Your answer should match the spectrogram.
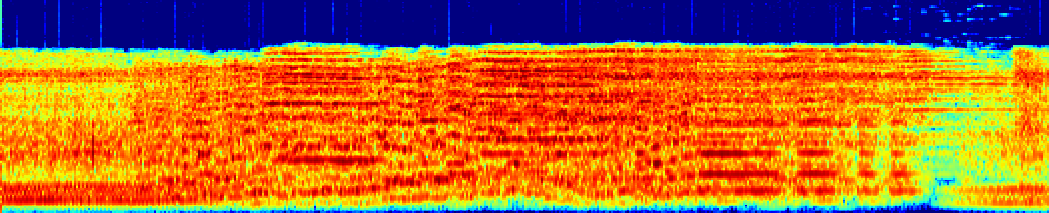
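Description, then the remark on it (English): A car engine roars, loud and sustained, its pitch climbing and wavering as it accelerates, then briefly easing near the end before surging again, as the driver keeps a heavy foot on the gas pedal. “I kept my foot heavy on the gas pedal.”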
